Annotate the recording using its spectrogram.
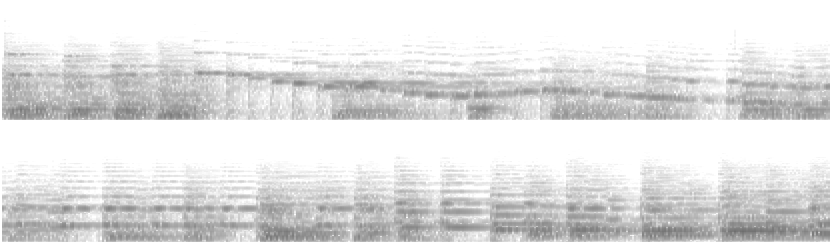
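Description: Solo piano playing: repeated chords under a melody line that steps downward over a few seconds, then more chords.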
